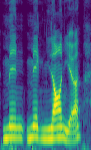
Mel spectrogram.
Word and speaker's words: Mignogna: particularly minors by the way it's press it's pronounced men Magana like lasagna I say Mick what do I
